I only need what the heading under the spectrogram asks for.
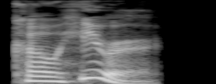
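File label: "coherer", British English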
